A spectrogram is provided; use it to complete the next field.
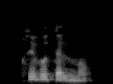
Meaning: provostally, provostorially
- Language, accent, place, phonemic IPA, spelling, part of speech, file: French, France, Lyon, /pʁe.vo.tal.mɑ̃/, prévôtalement, adverb, LL-Q150 (fra)-prévôtalement.wav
